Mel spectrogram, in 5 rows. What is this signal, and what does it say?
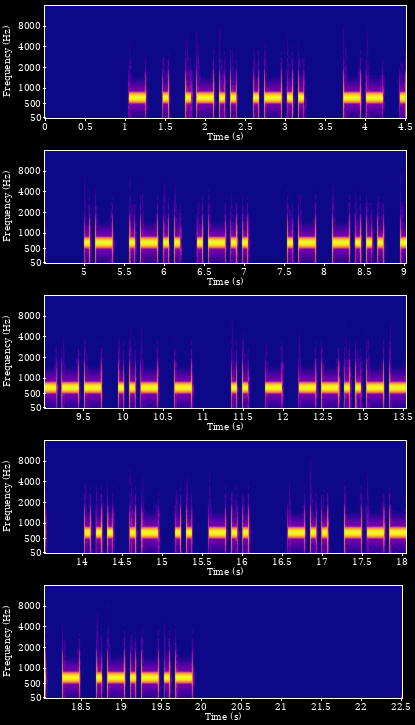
Morse code, heard as a keyed tone, about 17 wpm, 700 Hz. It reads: TELL ME ALL ABOUT IT, SAID DOT.
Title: Sentences from Top 1500 Words 17wpm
